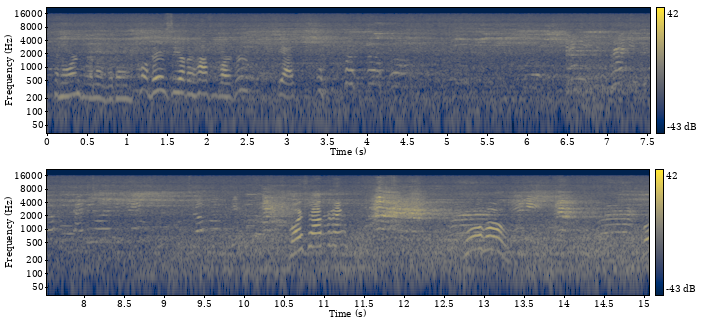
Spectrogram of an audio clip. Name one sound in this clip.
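Birds chirp and whistle nearby.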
